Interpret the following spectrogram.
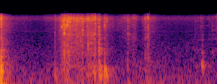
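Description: Plastic Blu-ray cases being handled on a wooden table: a short rustling, scraping burst about half a second in, followed by a few light clicks.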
